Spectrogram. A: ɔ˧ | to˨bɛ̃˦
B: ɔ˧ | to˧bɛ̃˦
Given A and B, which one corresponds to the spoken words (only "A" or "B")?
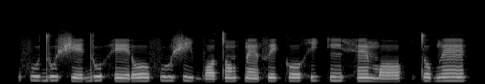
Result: B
